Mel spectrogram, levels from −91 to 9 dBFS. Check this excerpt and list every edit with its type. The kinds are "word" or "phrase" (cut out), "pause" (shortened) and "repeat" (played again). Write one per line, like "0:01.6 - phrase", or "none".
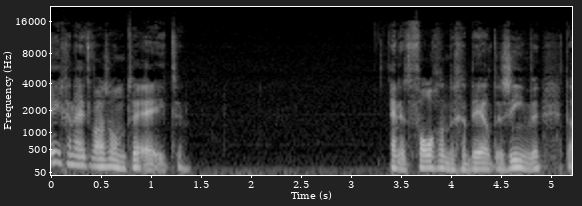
0:03.5 - word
